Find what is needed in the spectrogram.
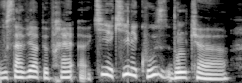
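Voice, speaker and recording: Over a silent background in a very clean recording, a woman speaks very slowly at a fairly low pitch. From Haitian family. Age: 30s. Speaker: podcast co-host. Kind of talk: casual chat. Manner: hesitant, many fillers.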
